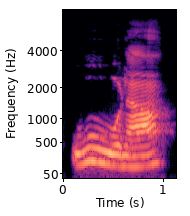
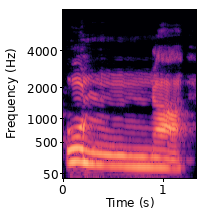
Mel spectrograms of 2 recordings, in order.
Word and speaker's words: una: word is una so the thing that about this word I often hear wrong is that there's a double end instead of a single end all right so that's the first mistake you can make right so instead of una I here ooh na so let's talk about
